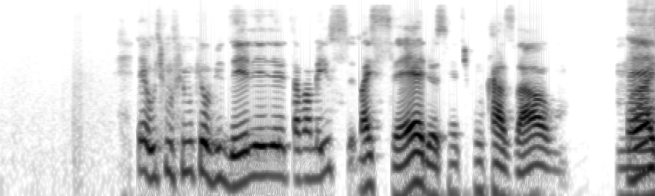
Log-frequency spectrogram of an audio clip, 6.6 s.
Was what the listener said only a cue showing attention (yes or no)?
yes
